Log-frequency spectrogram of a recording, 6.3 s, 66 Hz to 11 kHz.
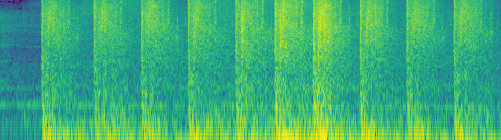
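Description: Rapid, loud automatic weapon fire from Dead Space 3 gameplay, a sustained burst of evenly spaced shots, roughly nine or ten in a steady rhythm, close and heavy with low booming thuds.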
